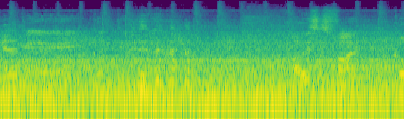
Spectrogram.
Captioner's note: laughter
